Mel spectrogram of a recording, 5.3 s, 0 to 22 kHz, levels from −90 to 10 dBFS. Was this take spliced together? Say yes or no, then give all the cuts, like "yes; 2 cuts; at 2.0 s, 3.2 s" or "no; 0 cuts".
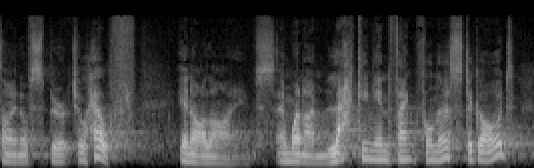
no; 0 cuts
